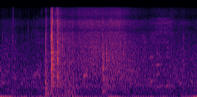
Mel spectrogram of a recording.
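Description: A person splashes into water from a height.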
